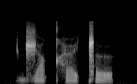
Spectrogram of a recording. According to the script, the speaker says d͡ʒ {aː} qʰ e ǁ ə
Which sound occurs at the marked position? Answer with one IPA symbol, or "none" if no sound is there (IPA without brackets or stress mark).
a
